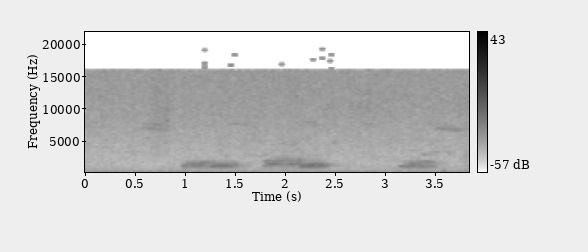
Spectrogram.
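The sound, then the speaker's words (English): Crows squawking: a few hoarse, drawn-out caws, faint over a steady background hiss, with no voices. “as you hear the squawk of the crows”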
